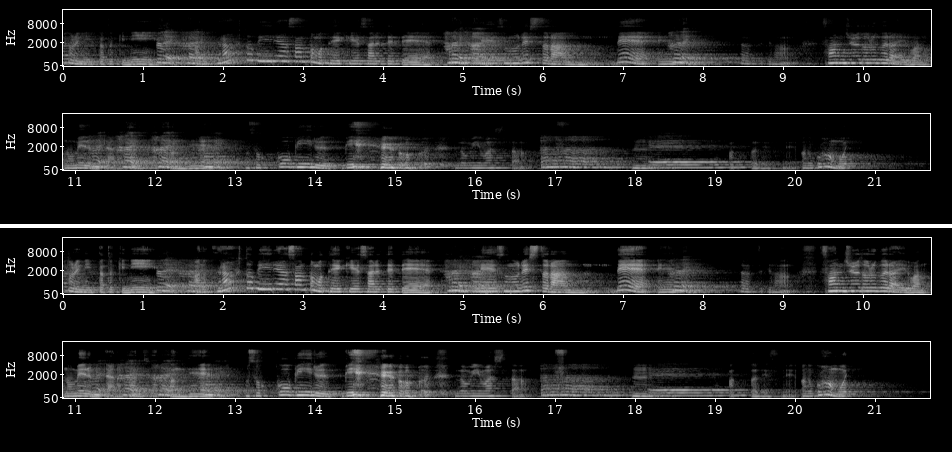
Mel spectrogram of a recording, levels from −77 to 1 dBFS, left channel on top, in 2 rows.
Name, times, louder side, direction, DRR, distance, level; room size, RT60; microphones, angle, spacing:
voice 1, 0.0-1.2 1.6-4.7 5.1-7.9 8.4-12.7 13.1-16.7 17.0-17.1 18.0-18.4 19.5-20.7, right 4 dB, 85° right, 13 dB, 0.7 m, -30 dB
voice 2, 1.2-1.8 4.8-5.3 7.6-7.9 11.2-12.9 16.8-17.9 18.2-19.4, equal, 15° left, 0 dB, 2.4 m, -31 dB
15.0 x 10.5 x 9.3 m, 2.2 s
head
